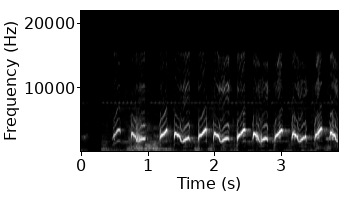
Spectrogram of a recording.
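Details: Long-tailed shrike (pentet matahari): after a brief low rustling start, a bright whistled note slurring up then down begins and repeats about twice a second through the rest of the recording.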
